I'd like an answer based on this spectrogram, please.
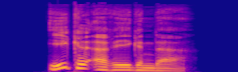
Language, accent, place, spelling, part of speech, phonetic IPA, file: German, Germany, Berlin, ekelerregender, adjective, [ˈeːkl̩ʔɛɐ̯ˌʁeːɡəndɐ], De-ekelerregender.ogg
- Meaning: 1. comparative degree of ekelerregend 2. inflection of ekelerregend: strong/mixed nominative masculine singular 3. inflection of ekelerregend: strong genitive/dative feminine singular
